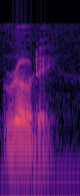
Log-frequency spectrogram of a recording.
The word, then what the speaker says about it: Rodi: Rodi. R-O-D-I, I think they spell it.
